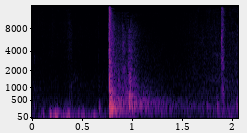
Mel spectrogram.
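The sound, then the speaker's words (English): A single loud rifle shot, fired by a hunter standing in a slowed boat on the tundra and killing a caribou, cracks out sharply, then trails off in a long, fading rumble. Low murmuring noise comes before it, and a fainter snap follows near the end. “stands up and sets his rifle, while his wife and son tense in anticipation.”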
